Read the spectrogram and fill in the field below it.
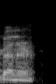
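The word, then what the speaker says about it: Vänner: I'm going to try to pronounce this right. Uh in Sweden called PM uh is it Vetner or Vener? Vener PM Vener.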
